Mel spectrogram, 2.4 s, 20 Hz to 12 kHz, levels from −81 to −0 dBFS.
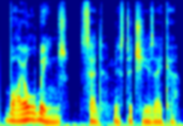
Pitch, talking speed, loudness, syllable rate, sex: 105 Hz, 150 wpm, -19 LUFS, 3.9 syllables/s, male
